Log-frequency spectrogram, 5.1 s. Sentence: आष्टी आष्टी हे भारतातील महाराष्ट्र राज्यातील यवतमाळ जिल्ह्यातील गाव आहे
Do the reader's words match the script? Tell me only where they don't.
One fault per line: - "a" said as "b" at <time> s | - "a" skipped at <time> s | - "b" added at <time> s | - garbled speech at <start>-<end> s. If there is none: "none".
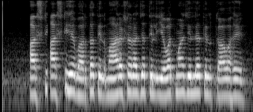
none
